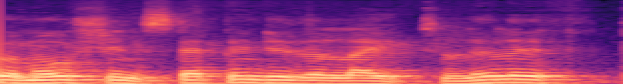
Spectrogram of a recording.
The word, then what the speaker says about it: Lilith: Lilith, pronounced Lilith, is known in Jewish mythology as the first created woman.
